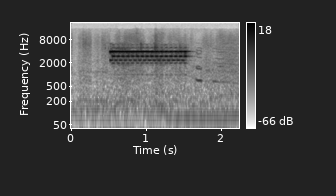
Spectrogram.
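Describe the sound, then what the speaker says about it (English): A telephone ringtone trills for about a second during a NASCAR Gen 4 Atlanta race broadcast, moderately loud over a low background hum. "I'm getting a phone call from my son-in-law."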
